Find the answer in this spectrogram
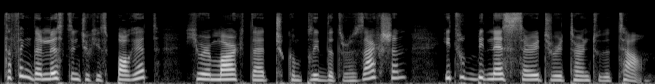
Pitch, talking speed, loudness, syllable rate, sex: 225 Hz, 200 wpm, -19 LUFS, 6.0 syllables/s, female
